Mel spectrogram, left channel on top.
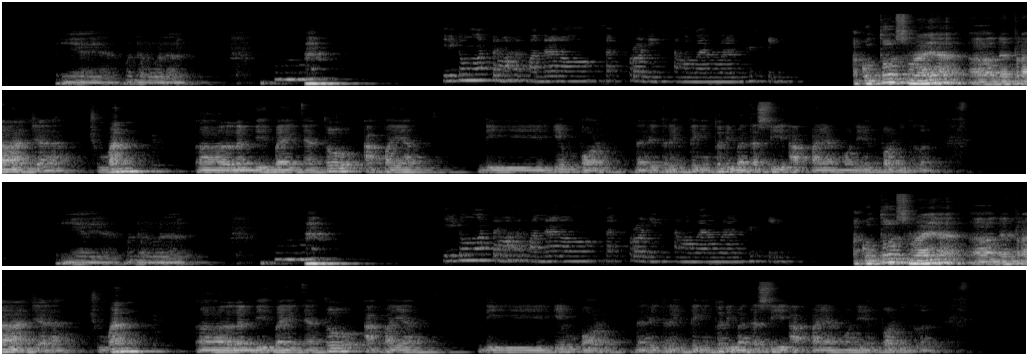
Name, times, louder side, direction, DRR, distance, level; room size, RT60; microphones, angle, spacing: voice 1, 0.6-1.8 2.3-2.5 3.0-3.2 8.6-10.9 11.2-11.6 12.2-14.6 15.0-19.9, equal, 35° left, -4 dB, 0.8 m, -26 dB
voice 2, 2.7-3.1 4.4-7.8, left 2 dB, 65° left, 0 dB, 0.8 m, -39 dB
4.3 x 2.6 x 2.5 m, 0.67 s
head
